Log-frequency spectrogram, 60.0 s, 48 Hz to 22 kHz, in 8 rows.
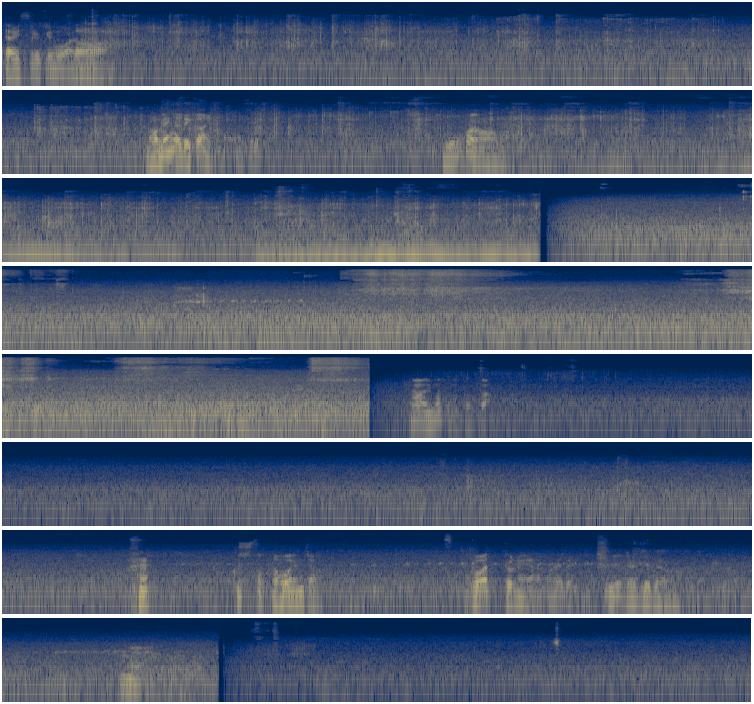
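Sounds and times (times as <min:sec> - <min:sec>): river rushing: 0:00.6 - 0:34.3
hand coffee grinder crunching beans: 0:00.8 - 0:20.4.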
